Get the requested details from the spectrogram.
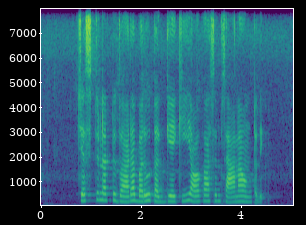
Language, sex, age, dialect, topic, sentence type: Telugu, female, 25-30, Southern, agriculture, statement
